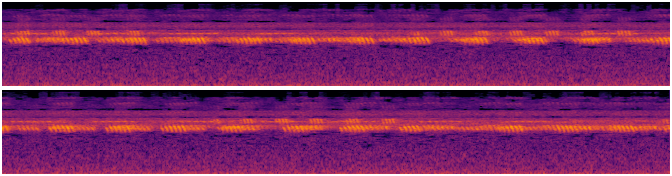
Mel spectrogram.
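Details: Crickets chirping at night in a continuous high, ringing chorus, with evenly spaced pulses about three per second over a steady background trill.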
